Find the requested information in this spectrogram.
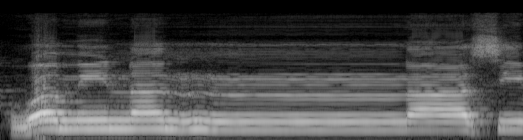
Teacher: नून मुशद्दद है और इसके साथ में जो अलिफ है ये अलिफ मद्दा है, इसमें गुन्ना करेंगे, इसको खींचेंगे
